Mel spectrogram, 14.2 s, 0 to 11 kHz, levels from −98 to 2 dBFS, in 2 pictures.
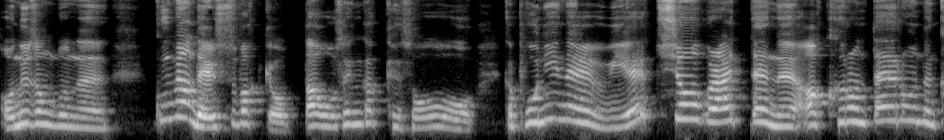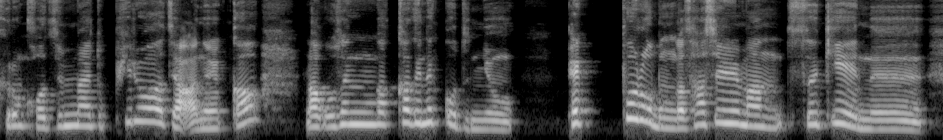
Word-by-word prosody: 어느 235 Hz, +8 st, 0 dB
정도는 225 Hz, -8 st, -3 dB, 0.3 s
꾸며낼 355 Hz, -, +5 dB
수밖에 280 Hz, -, -2 dB
없다고 445 Hz, -, 0 dB
생각해서 265 Hz, -5 st, -5 dB, 0.6 s
그러니까 235 Hz, -, -5 dB
본인을 305 Hz, -, 0 dB
위해 225 Hz, -, 0 dB
취업을 370 Hz, -7 st, +6 dB
할 325 Hz, +1 st, +3 dB
때는 245 Hz, -8 st, +4 dB
'아 260 Hz, +4 st, +2 dB
그런 310 Hz, +2 st, -2 dB
때로는 335 Hz, -4 st, -1 dB
그런 240 Hz, -1 st, -4 dB
거짓말도 230 Hz, +1 st, -3 dB
필요하지 310 Hz, -5 st, -1 dB
않을까.'라고 220 Hz, -, -1 dB
생각하긴 265 Hz, +2 st, 0 dB
했거든요. 175 Hz, -, -6 dB, 0.4 s
100% 295 Hz, +5 st, +1 dB
뭔가 195 Hz, -2 st, 0 dB
사실만 260 Hz, -2 st, +1 dB
쓰기에는 180 Hz, -, -2 dB
265 Hz, 300 characters per minute, -25 LUFS, 220-305 Hz, 0.6 s, 취업을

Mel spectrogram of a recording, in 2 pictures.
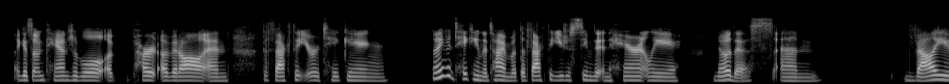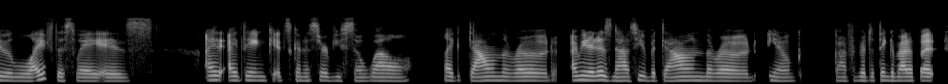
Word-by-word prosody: like 205 Hz, -, -4 dB
its 200 Hz, -, 0 dB
own 195 Hz, +1 st, +3 dB
tangible, 195 Hz, -2 st, +1 dB
uh, -, -, +1 dB, 0.2 s
part 195 Hz, -1 st, +3 dB
of 185 Hz, 0 st, 0 dB
it 185 Hz, -, +1 dB
all, 180 Hz, -1 st, +6 dB
and 175 Hz, 0 st, +3 dB, 0.3 s
the 200 Hz, -, -12 dB
fact 185 Hz, -1 st, +2 dB
that 215 Hz, -, -1 dB
you're 195 Hz, -, 0 dB
taking, 180 Hz, -2 st, -3 dB, 0.5 s
not 285 Hz, -, +6 dB
even 395 Hz, +2 st, -2 dB
taking 250 Hz, -5 st, 0 dB
the 180 Hz, -, 0 dB
time, 205 Hz, 0 st, +5 dB
but 175 Hz, 0 st, -6 dB
the 185 Hz, -, -5 dB
fact 195 Hz, +1 st, +4 dB
that 220 Hz, -, -4 dB
you 195 Hz, -, +3 dB
just 195 Hz, -2 st, -2 dB
seem 210 Hz, -2 st, -5 dB
to 190 Hz, -, +5 dB
inherently 180 Hz, -2 st, +2 dB, 0.3 s
know 195 Hz, +3 st, +3 dB
this -, -, -4 dB
and 170 Hz, -1 st, -6 dB, 0.9 s
value 190 Hz, +2 st, +4 dB
life 170 Hz, +9 st, -1 dB
this 175 Hz, -1 st, -6 dB
way 165 Hz, -1 st, -2 dB, 0.2 s
is 160 Hz, 0 st, -10 dB, 0.5 s
I 200 Hz, 0 st, +3 dB
I 190 Hz, -, +2 dB
think 185 Hz, -1 st, 0 dB
it's 180 Hz, -, -2 dB
gonna 180 Hz, -2 st, -8 dB
serve 180 Hz, -1 st, -4 dB
you 175 Hz, -, -11 dB
so 165 Hz, 0 st, -5 dB
well, 170 Hz, -1 st, -4 dB, 0.3 s
like, 185 Hz, 0 st, -5 dB
down 180 Hz, +1 st, +1 dB
the 180 Hz, -1 st, -7 dB
road, 180 Hz, 0 st, -3 dB
I 190 Hz, -, +2 dB
mean 200 Hz, 0 st, +5 dB
it 195 Hz, -, +4 dB
is 205 Hz, -3 st, +2 dB
now, 175 Hz, 0 st, -1 dB
too, 190 Hz, +3 st, -6 dB
but 180 Hz, -1 st, -8 dB
down 180 Hz, +2 st, 0 dB
the 180 Hz, -1 st, -5 dB
road, 170 Hz, -1 st, -2 dB
you 185 Hz, -3 st, -5 dB
know, 165 Hz, -, -7 dB
g -, -, -25 dB, 0.4 s
god 175 Hz, 0 st, -9 dB
forbid 180 Hz, -1 st, -7 dB
to 175 Hz, -, -11 dB
think 190 Hz, -1 st, -4 dB
about 180 Hz, 0 st, +5 dB
it, 180 Hz, -, -4 dB
but 180 Hz, -1 st, +9 dB
185 Hz, 220 wpm, -27 LUFS, 175-195 Hz, 0.9 s, but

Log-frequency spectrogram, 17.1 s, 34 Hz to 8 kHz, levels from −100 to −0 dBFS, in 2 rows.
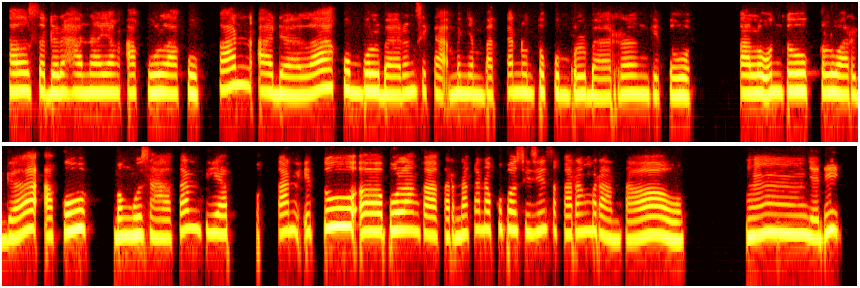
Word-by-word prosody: Hal 250 Hz, +1 st, +3 dB
sederhana 240 Hz, 0 st, -1 dB
yang 240 Hz, -1 st, -1 dB
aku 235 Hz, +1 st, 0 dB
lakukan, 245 Hz, +6 st, -2 dB
adalah, 235 Hz, +2 st, 0 dB
kumpul 250 Hz, -1 st, +3 dB
bareng 230 Hz, +1 st, -2 dB
sih 250 Hz, -, -8 dB
Kak, 225 Hz, -2 st, -8 dB
menyempatkan 230 Hz, 0 st, -3 dB
untuk 240 Hz, 0 st, -2 dB
kumpul 225 Hz, 0 st, -2 dB
bareng, 225 Hz, +2 st, -3 dB
gitu. 215 Hz, -1 st, -3 dB, 0.5 s
Kalau 230 Hz, -1 st, +3 dB
untuk 250 Hz, 0 st, +4 dB
keluarga, 235 Hz, +4 st, +2 dB
aku 290 Hz, +6 st, +3 dB, 0.2 s
mengusahakan 245 Hz, +5 st, 0 dB
tiap 275 Hz, -2 st, -2 dB, 0.2 s
pekan 290 Hz, +2 st, -5 dB
itu, 340 Hz, +4 st, +5 dB
eee, 290 Hz, +1 st, +4 dB
pulang 305 Hz, 0 st, +3 dB
Kak, 255 Hz, -3 st, -2 dB
karena 240 Hz, +2 st, -3 dB
kan 315 Hz, +3 st, -7 dB
aku 320 Hz, +1 st, -7 dB
posisi 300 Hz, -1 st, -1 dB
sekarang 280 Hz, -2 st, -5 dB
merantau. 235 Hz, -3 st, -1 dB, 0.6 s
Mhm, 270 Hz, +1 st, +2 dB
jadi 275 Hz, +6 st, 0 dB
245 Hz, 120 wpm, -21 LUFS, 230-275 Hz, 0.6 s, itu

